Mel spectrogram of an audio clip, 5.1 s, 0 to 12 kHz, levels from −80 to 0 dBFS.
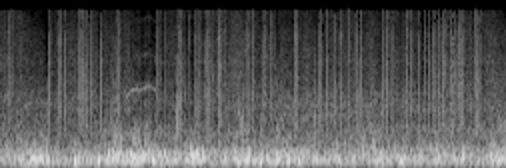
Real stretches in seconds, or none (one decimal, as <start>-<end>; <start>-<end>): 0.0-1.8; 2.5-5.1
